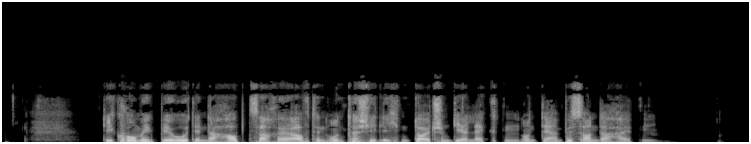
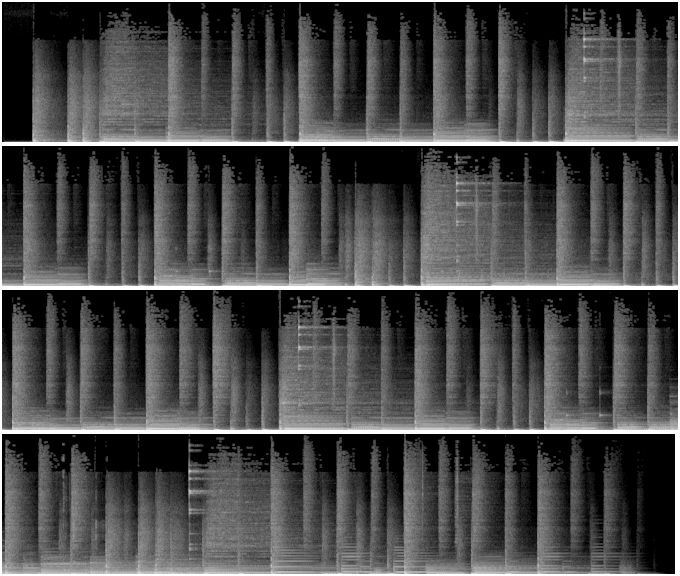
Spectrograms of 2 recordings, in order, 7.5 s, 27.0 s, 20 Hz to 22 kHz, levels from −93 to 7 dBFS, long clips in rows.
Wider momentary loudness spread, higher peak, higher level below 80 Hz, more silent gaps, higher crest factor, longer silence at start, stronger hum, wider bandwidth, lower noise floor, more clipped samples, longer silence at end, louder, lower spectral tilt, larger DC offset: first, 9 LU vs 6 LU; about the same, -2 dBFS vs 0 dBFS; second, -48 dBFS vs -22 dBFS; first, 0.85-0.95 s vs none; about the same, 20 dB vs 16 dB; about the same, 0.35 s vs 0.3 s; neither; second, 10 kHz vs over 20 kHz; first, -81 dBFS vs -44 dBFS; neither; first, 0.95 s vs 0.35 s; second, -22 LUFS vs -18 LUFS; second, -4.5 dB/octave vs -6.5 dB/octave; neither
